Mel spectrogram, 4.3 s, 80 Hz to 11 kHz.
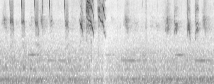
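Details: Eurasian tree sparrows coming to be fed at a bridge in Japan, 19 June 2021: scattered high chirps, then a loud burst of sharp, excited twittering, followed by softer chirps, with faint steady tones in the background.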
